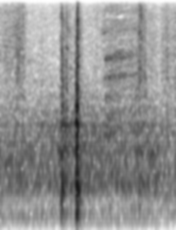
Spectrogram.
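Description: Fishing gear being handled in a car's boot during unloading: a faint rustle with one sharp knock about halfway through, just after a smaller one.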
